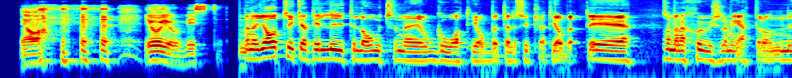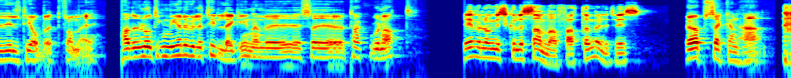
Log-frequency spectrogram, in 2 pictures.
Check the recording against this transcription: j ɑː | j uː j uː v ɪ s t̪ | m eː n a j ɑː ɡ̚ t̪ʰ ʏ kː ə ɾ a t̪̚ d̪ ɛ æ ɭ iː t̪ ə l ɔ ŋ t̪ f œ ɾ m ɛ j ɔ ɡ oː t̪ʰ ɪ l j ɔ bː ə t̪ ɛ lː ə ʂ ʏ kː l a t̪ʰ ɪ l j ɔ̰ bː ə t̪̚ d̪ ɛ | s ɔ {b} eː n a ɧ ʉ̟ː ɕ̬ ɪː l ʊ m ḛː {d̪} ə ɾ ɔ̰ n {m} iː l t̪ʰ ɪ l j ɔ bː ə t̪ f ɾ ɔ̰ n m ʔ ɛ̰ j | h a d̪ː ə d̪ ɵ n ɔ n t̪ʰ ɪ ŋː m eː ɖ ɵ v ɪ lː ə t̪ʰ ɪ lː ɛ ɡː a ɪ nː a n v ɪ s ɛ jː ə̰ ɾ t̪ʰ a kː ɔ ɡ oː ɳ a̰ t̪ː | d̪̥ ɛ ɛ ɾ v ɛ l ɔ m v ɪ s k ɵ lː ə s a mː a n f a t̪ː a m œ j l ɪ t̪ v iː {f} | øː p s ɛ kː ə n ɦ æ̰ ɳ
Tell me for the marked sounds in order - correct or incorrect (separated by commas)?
incorrect, incorrect, correct, incorrect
